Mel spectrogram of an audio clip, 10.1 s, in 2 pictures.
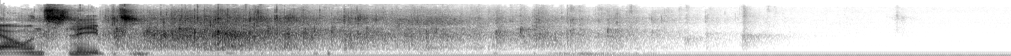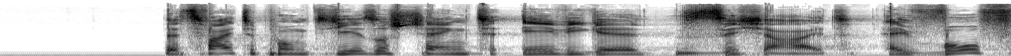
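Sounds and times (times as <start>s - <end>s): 
speech: 0.0s - 1.0s, 5.9s - 10.0s
audience applause: 0.0s - 3.8s.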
